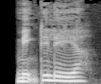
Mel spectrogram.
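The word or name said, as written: mængdelære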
